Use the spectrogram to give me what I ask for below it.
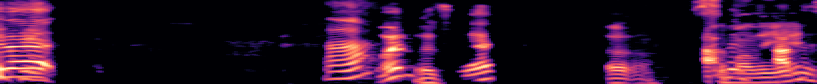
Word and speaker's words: sommelier: Sommelier? I've been saying sommelier. Sommelier. The R is silent.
